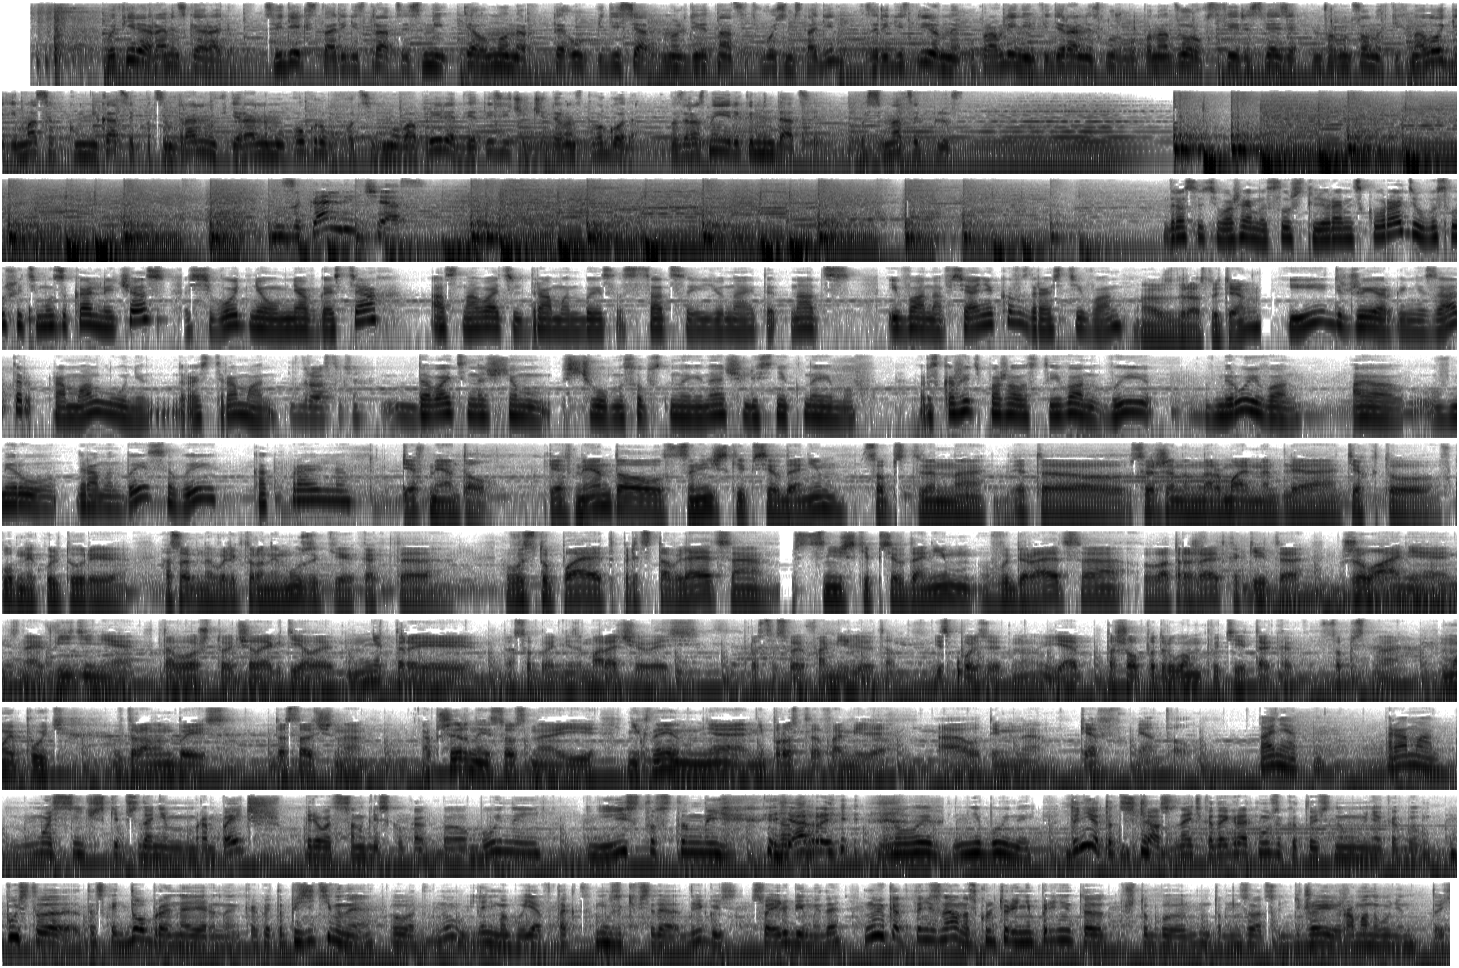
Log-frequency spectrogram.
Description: В нашем предновогоднем выпуске «Музыкального часа» гитары не будет. А будет знакомство с такой культурой, как Drum and bass.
